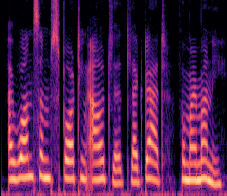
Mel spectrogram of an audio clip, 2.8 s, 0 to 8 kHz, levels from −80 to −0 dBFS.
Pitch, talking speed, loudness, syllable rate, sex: 255 Hz, 210 wpm, -14 LUFS, 5.0 syllables/s, female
